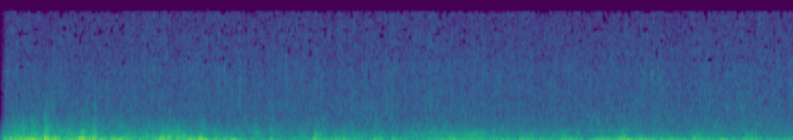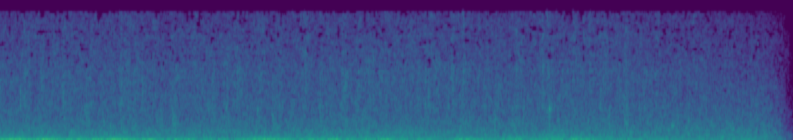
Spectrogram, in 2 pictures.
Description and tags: Storm roll
Recording of a thunderstorm that happened in September in the UK
Loud, Rain, Roll, Rumble, Storm, Thunder, Thunderstorm, Weather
